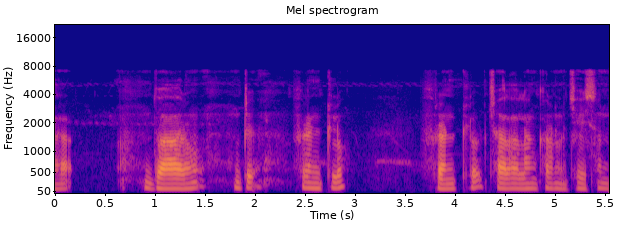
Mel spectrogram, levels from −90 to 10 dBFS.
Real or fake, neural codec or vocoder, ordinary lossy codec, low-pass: real; none; none; 7.2 kHz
